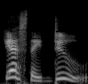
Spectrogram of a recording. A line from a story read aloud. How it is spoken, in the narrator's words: snapped out Van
